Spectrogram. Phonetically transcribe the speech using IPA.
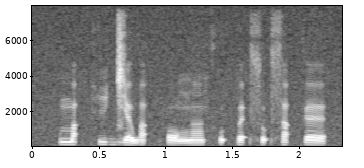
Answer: m ä˦ ʔ kʰ i˦ d͡ʑ ɛ˨ w ä˦ ʔ pʰ ɔ˨ ŋ ã˦ kʰ ʊ˦ ʔ p ɛ˦ ʔ s ʊ˦ ʔ sʰ ä˦ ʔ k ɛ˦˨

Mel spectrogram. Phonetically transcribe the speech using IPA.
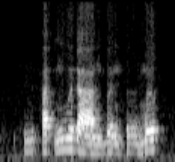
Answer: h ɨ̤˨˩ h a˨˩ t̚ ɲ u˧ ə̯ ɗ aː˧˩ n ɓ ə˧˩ n ʔ ə̤ː˨˩ m ə˦˥ p̚

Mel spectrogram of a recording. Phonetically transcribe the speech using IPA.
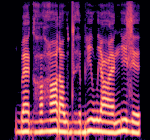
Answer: b æ ɡʱ ɒ ɦ ɑ ɾ ɑ w dʱ ɪ b i w i ʕ æ ŋ i z ɪ

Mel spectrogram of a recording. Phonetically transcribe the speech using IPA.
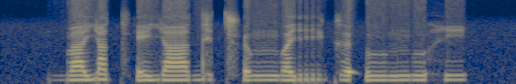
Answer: b a j a t͡sʼ e j a d ɪ t͡sʼ ɵ ŋʷ a rʲ ə k ə ʔ u ŋ u h i

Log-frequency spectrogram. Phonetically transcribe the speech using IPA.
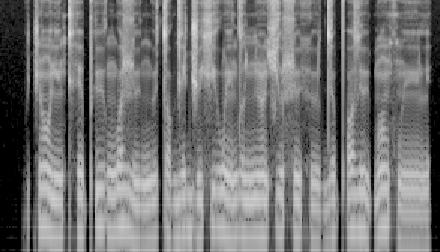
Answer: t͡ʃ ɔ̃ː˦˨ ɾʲ ẽː˧ kʰ e˧ pʼ yː˦˨ ŋʷ œ˦ ɮ yː˨ ŋ ʉː˧ t ɔ˧ ɡ e˦ d͡ʒ y˧ xʲ ʉ˦ w ẽ˨˦ d ɔ˧ ɲ œ̃ː˧ ɕ ʉ˧ ɬ y˨˦ h ʉː˨ l d ø˦ pʼ ɔ˦ z yː˨ ɓ ɔ̃ː˦ xʷ ẽː˨ l

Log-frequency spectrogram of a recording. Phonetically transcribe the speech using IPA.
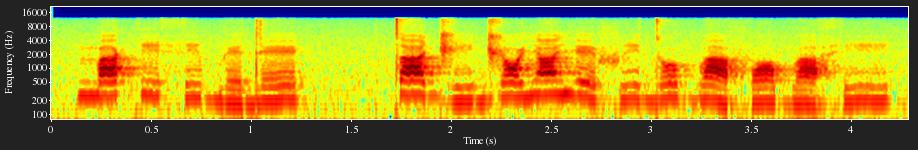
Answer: m a˦ k i˦˨ h i˧ b e˨ d e˧ | t a˧ d͡ʒ i˨ d͡ʒ ɔ˧ j ã˦ j e˦˨ f i˧ d o˦ b a˦˨ f ɔ˧ b a˧ h i˦

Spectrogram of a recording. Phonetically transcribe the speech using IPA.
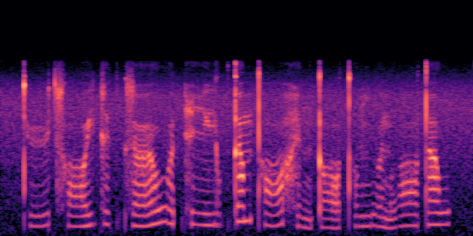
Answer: t̪ʰ yː˨˥ t͡sʰ ɔː˨˥ j k ɪ˨ k̚ t͡s œː˨˥ w ɵ˨˥ t̚ h iː˨ j ʊ˨˥ k̚ t̪ ɐ˥ m t̪ʰ ɔː˨˥ h ɪ˨˩ ŋ t̪ ɔː˨˩ t̪ʰ ʊ˨˧ ŋ w ɵ˨˩ n w ɔː˧ t̪ ɐ˥ w

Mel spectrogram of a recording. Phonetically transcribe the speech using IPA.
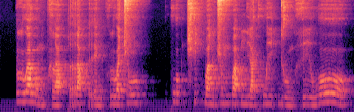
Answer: l u˥˩ a̯ w o˩˦ m pʰ l a˨˩ ʔ p r a˥˩ p̚ r e˩˦ n pʰ l u˦˥ a̯ t͡ɕ uː˥˩ p̚ | k w o˥˩ k̚ t͡ɕʰ i˥˩ t̚ b a˧ n t͡ɕ o˦˥ m b a˥˩ ʔ ŋ i˧ a̯ kʰ w iː˦˥ t̚ d uː˨˩ m h iː˧ w oː˥˩

